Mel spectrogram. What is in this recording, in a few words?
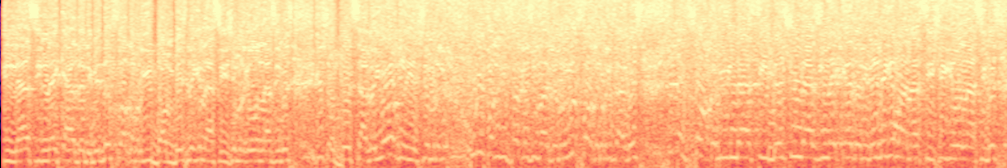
Fast Cussing Out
